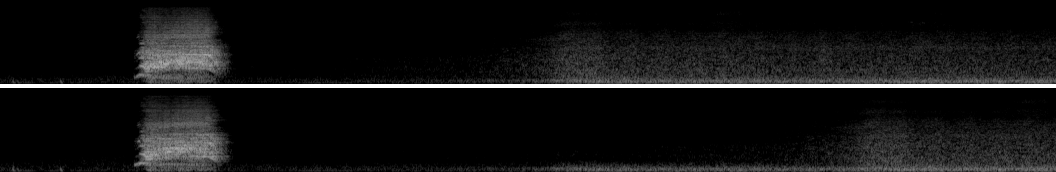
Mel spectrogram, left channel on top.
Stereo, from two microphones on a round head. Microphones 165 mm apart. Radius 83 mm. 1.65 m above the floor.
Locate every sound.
1.3 s a scream: 35° left (ahead or behind), 1.9 m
